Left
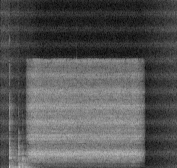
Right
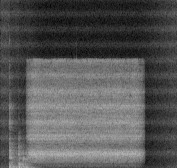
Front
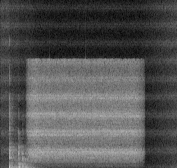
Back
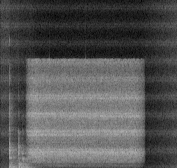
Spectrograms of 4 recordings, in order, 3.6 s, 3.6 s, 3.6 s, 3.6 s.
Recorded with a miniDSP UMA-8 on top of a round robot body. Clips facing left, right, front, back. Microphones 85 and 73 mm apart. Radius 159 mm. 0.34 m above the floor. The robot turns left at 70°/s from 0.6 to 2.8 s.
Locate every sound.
0.2 s keys jangling: 70° left, 5 m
